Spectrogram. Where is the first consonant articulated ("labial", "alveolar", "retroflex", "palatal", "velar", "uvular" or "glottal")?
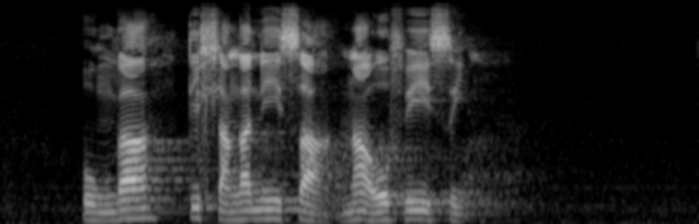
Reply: velar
